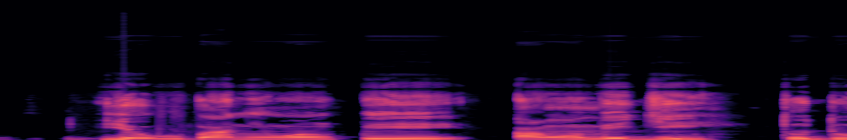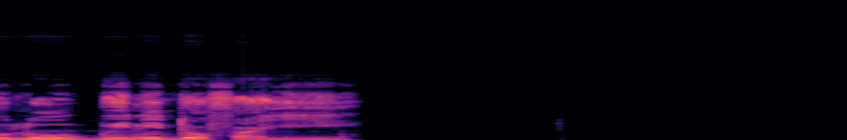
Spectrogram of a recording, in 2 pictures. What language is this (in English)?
Yoruba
